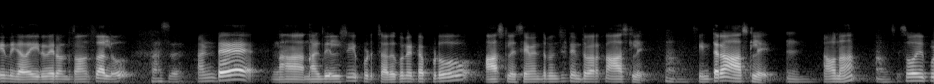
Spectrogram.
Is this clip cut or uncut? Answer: uncut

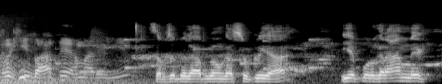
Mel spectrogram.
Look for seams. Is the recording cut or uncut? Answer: cut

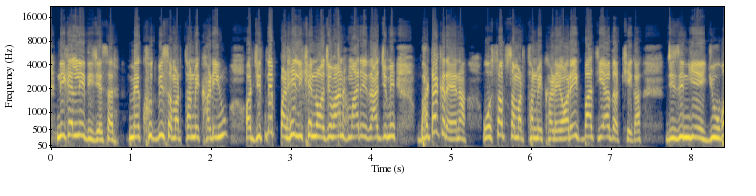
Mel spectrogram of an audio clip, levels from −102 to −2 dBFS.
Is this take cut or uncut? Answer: uncut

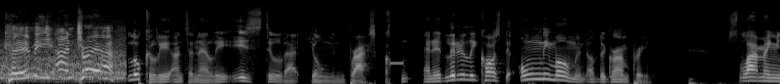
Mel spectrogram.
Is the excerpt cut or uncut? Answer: uncut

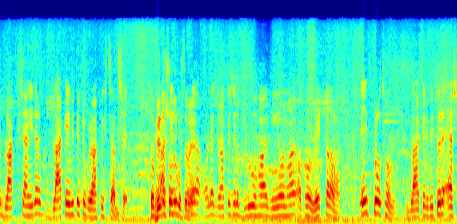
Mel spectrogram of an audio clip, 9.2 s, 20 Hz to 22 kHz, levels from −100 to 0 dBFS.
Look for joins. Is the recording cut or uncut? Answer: uncut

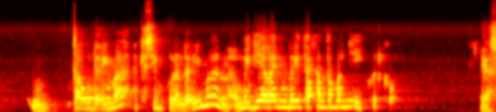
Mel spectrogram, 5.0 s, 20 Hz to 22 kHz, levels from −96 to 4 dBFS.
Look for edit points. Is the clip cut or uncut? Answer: uncut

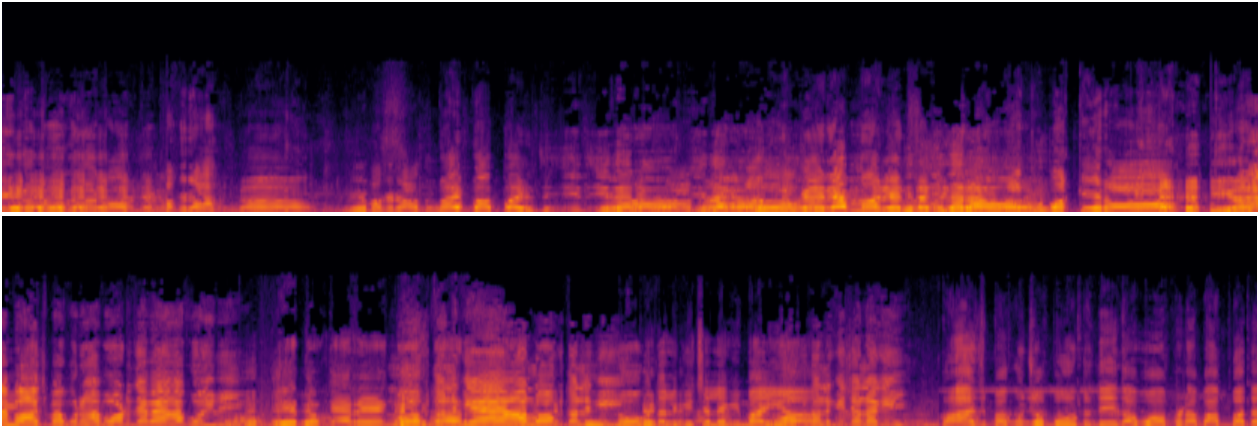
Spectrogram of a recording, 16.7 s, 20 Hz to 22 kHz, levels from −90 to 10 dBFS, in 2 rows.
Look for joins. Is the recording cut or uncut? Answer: cut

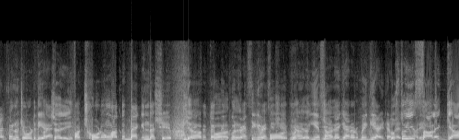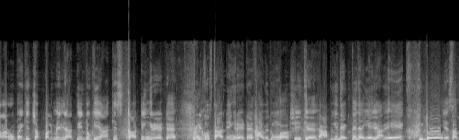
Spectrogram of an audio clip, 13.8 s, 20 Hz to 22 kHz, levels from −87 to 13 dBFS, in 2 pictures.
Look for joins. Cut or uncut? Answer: cut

